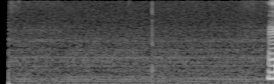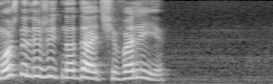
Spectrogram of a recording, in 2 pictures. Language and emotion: Russian, neutral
